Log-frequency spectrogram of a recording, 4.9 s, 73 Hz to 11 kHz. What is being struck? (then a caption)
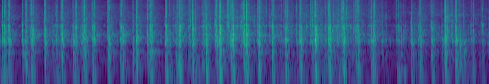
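Plastic blister pack with cardboard backing. Fingernails tap and scratch fast and hard on a retail pack of six pencils, a flat, light clear plastic blister with cardboard backing. The result is a rapid, uneven run of dry, clicky plastic ticks with short decays and a papery scratch between them, centered in the mid range around 1 kHz with a bright edge.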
